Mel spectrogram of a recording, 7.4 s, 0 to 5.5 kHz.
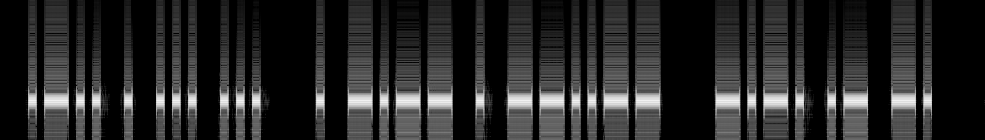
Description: Morse code, heard as a keyed tone, about 20 wpm, 600 Hz. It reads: LESS EYE, CAN
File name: the old man and the sea / the old man and the sea part 1 20wpm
